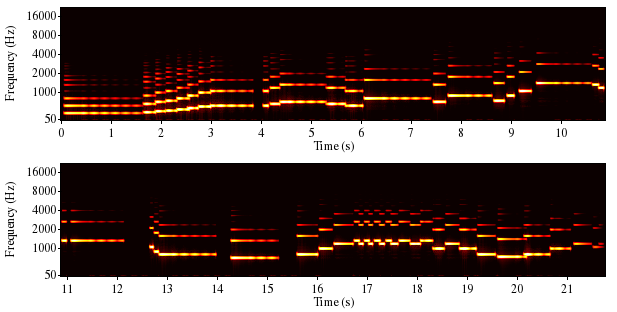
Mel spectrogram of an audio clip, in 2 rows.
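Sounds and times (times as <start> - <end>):
Kawai SX-240 synthesizer flute: 0.1 - 21.7.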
